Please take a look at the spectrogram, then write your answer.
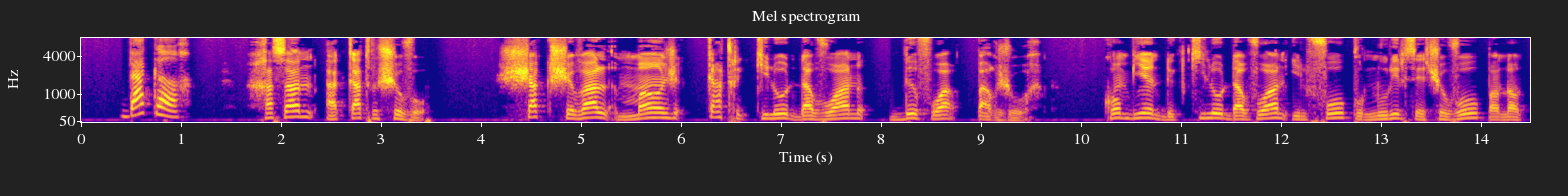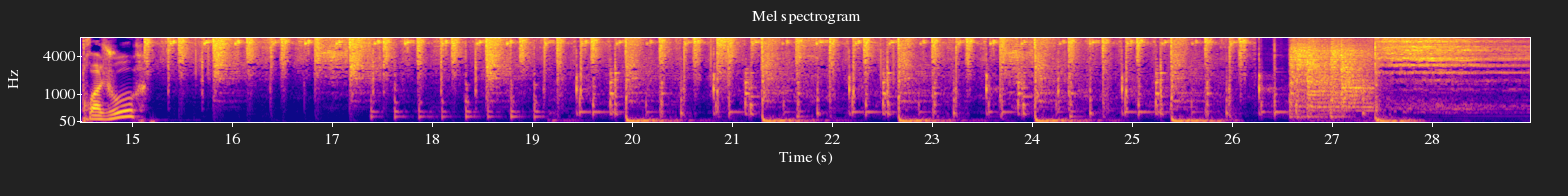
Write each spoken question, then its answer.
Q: Combien de kilos d'avoine il faut pour nourrir ses chevaux pendant 3 jours?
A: Donc Hassan doit avoir 96 kilos d'avoine pour nourrir ses chevaux pendant 3 jours.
